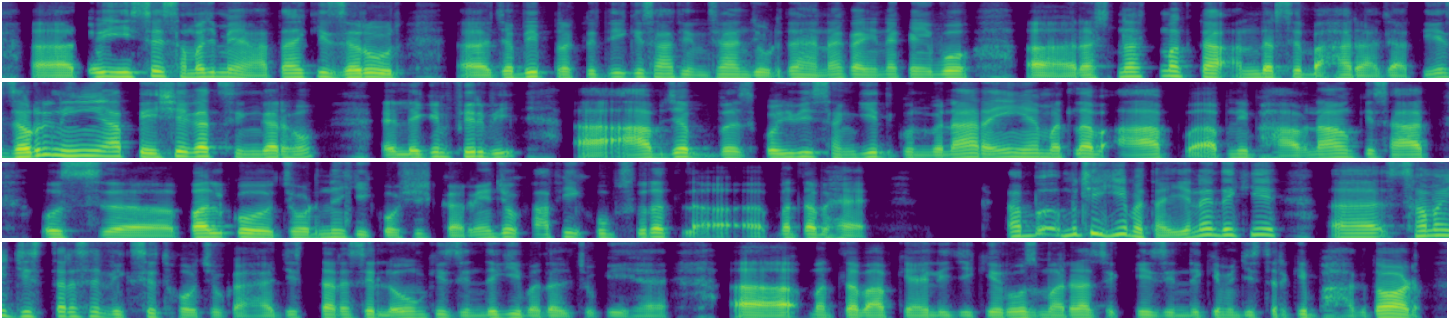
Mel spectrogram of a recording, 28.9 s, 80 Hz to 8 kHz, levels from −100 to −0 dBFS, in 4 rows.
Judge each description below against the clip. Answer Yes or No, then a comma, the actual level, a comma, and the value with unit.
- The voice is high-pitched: No, low, 125 Hz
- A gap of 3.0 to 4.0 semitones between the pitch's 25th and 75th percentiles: No, average, 4.8 semitones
